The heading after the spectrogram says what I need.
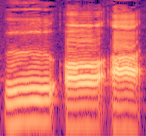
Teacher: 으 어 아 입을 점점 더 벌리는 거죠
